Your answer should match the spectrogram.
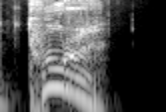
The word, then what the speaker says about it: Thor: Also er ist quasi Thor oder Tur, wie er im dänischen Original ausgesprochen wird.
